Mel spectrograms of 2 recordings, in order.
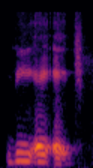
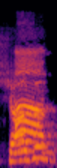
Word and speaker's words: Chavah: me on all of my platforms are @_its_Chava, CHAVAH. And It's Chava, not Chava. yes, You that didn't. is the Jewish pronunciation, but I am not Jewish.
